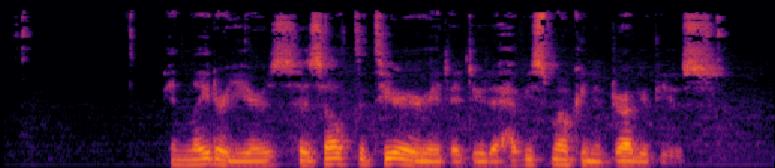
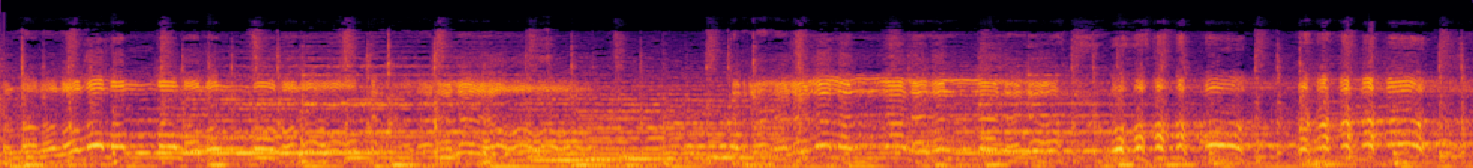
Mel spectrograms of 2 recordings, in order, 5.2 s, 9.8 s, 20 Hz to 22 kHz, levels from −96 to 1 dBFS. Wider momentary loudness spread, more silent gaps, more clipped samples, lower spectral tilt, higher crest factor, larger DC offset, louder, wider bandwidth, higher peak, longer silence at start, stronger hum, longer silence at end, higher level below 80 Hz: first, 7 LU vs 4 LU; neither; neither; about the same, -4.5 dB/octave vs -5 dB/octave; about the same, 18 dB vs 14 dB; neither; second, -29 LUFS vs -15 LUFS; first, 16.5 kHz vs 11 kHz; second, -12 dBFS vs 0 dBFS; first, 0.15 s vs 0 s; neither; first, 0.35 s vs 0 s; second, -70 dBFS vs -30 dBFS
